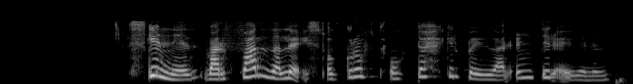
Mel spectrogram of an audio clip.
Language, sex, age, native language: Icelandic, female, 18-19, Icelandic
